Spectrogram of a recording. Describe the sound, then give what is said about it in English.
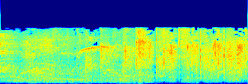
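An audience breaks into clapping after a brief murmur of voices, the applause swelling into a dense, steady patter of many hands that carries through to the end. “Yeah, y'all just clapping because I said it.”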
